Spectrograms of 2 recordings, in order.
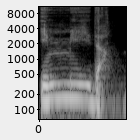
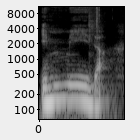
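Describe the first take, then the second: First: A doubled m sound replaces the p and n. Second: A doubled m sound replaces the p and n.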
